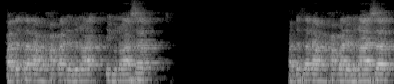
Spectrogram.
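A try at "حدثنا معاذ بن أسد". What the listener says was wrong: Muhammad Laisa Muhammad. Mu'adz.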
